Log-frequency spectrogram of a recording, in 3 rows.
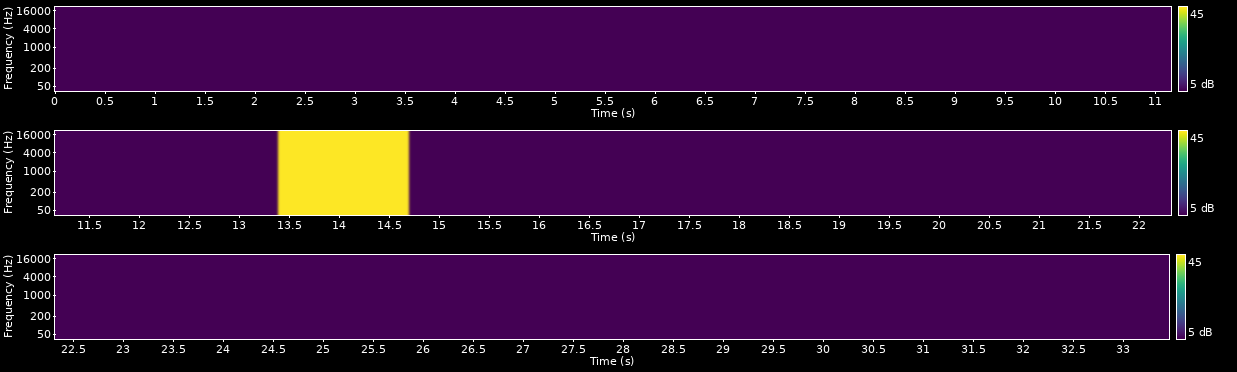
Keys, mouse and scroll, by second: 12.9 click, 17.8 click, 20.2 scroll up 1, 24.7 click, 28.0 click.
